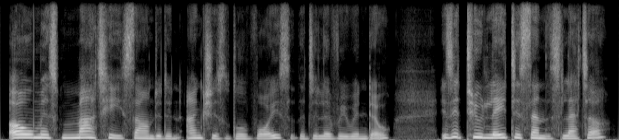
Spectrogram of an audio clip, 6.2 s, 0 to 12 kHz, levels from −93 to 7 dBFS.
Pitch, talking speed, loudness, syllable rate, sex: 215 Hz, 195 wpm, -20 LUFS, 5.6 syllables/s, female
